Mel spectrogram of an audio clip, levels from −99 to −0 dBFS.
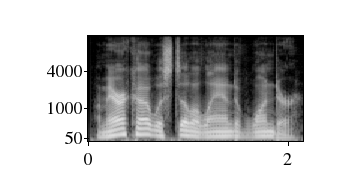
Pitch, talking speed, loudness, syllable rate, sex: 105 Hz, 195 wpm, -17 LUFS, 5.6 syllables/s, male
